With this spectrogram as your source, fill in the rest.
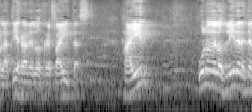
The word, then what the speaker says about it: Jair: Jair, luego ese nombre es transliterado al griego y se pronuncia como Jairo, que significa Dios ha iluminado. Jair y Jairo es lo mismo.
